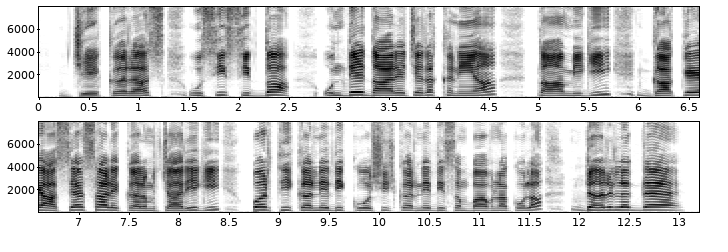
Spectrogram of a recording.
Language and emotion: Dogri, fearful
